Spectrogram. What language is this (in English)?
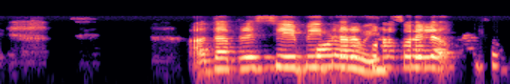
Odia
